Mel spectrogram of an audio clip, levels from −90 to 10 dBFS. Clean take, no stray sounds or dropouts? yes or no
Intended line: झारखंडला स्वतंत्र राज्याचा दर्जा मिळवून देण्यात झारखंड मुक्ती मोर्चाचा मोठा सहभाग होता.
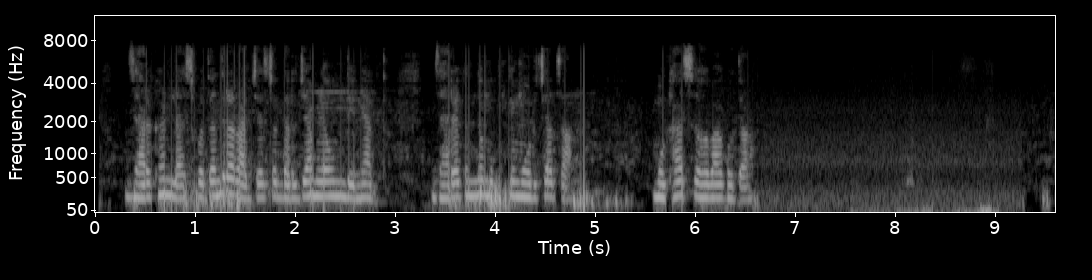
no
